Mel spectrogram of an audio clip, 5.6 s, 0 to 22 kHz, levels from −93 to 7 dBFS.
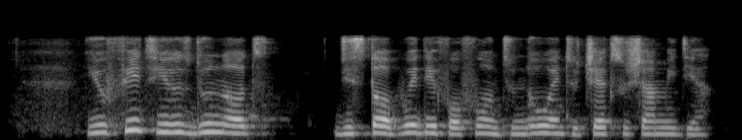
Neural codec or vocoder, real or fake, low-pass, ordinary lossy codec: vocoder, 22.05 kHz, 80 mel bands, Vocos; fake; 7.2 kHz; Opus, 24 kbps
